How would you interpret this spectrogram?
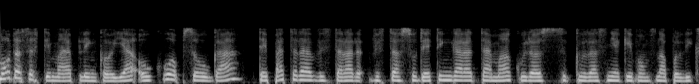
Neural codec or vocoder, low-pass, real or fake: codec, 16 kHz, 0.4 kbps, LongCat-Audio-Codec; 5.4 kHz; fake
